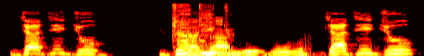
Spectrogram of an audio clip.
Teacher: এই জিম অক্ষরটা একটু শক্তভাবে উচ্চারণ করতে হয়, কারণ এটা জিহ্বার মধ্যভাগ থেকে উচ্চারিত হয়। আর জিহ্বার মধ্যভাগ উপরের তালুর সাথে যুক্ত হয়, স্পর্শ করে।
